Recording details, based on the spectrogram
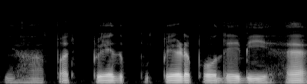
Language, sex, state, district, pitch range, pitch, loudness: Hindi, male, Uttar Pradesh, Saharanpur, 90-95 Hz, 90 Hz, -19 LUFS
